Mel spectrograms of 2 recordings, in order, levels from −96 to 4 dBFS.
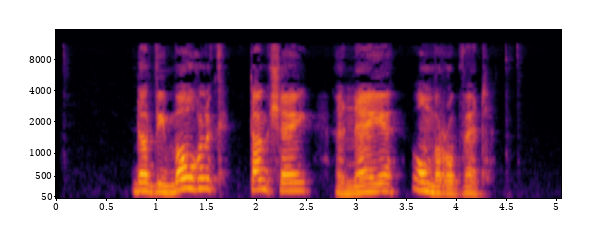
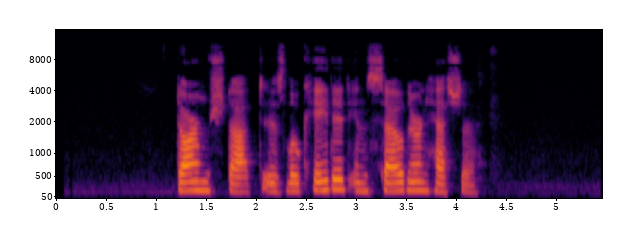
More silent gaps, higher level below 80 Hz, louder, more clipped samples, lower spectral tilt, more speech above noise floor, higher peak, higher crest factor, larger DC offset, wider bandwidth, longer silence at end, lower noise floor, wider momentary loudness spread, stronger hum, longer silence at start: neither; first, -62 dBFS vs -86 dBFS; first, -20 LUFS vs -31 LUFS; neither; about the same, -5.5 dB/octave vs -5 dB/octave; first, 57 dB vs 44 dB; first, -2 dBFS vs -10 dBFS; about the same, 20 dB vs 22 dB; neither; about the same, 11.5 kHz vs 11.5 kHz; second, 0.75 s vs 1.25 s; about the same, -77 dBFS vs -75 dBFS; about the same, 12 LU vs 10 LU; neither; second, 0.75 s vs 1.2 s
